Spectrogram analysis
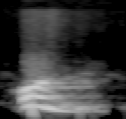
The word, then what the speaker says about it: would: The L is silent here. L anno uchara iralla. Could, will, would. L again there is no sound.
